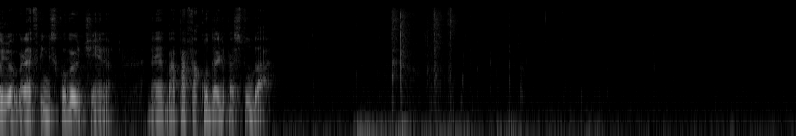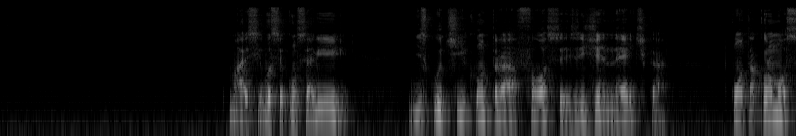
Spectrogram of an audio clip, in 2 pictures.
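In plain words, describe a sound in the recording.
A man speaks calmly close to the microphone.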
